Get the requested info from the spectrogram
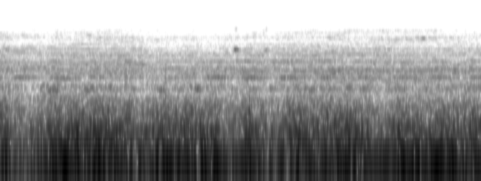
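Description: Double-stack intermodal freight cars rolling past on the rails, a steady, deep rumble of steel wheels on track.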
